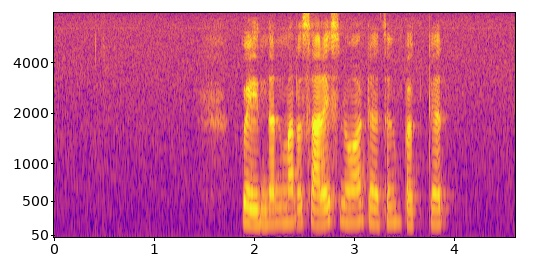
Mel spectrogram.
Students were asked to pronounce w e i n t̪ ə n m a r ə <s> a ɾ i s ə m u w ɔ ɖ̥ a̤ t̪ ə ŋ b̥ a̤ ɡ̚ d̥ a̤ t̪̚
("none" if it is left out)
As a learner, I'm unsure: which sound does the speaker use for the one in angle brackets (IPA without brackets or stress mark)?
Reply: s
